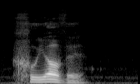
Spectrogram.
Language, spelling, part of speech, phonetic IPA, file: Polish, chujowy, adjective, [xuˈjɔvɨ], Pl-chujowy.ogg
